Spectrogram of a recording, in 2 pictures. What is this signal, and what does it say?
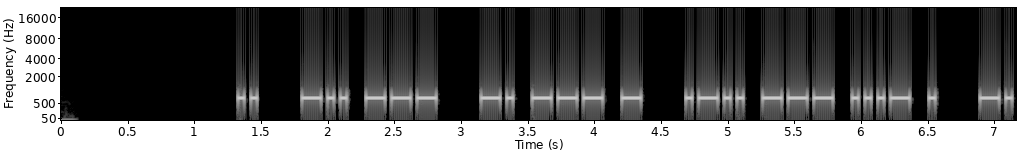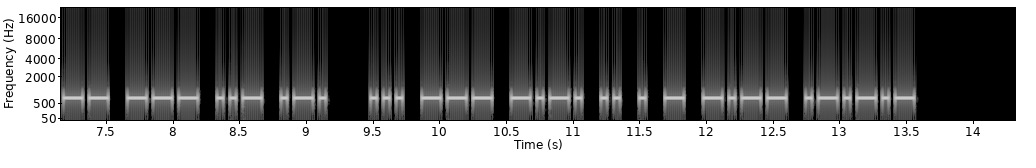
Morse code, heard as a keyed tone, about 25 wpm, 700 Hz. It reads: I DO NOT LOVE YOUR SOCIETY.
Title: Sentences from Top 1000 Words - Review Part 4 - 25wpm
